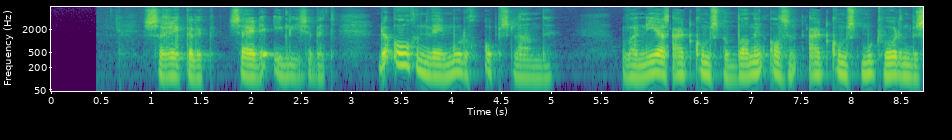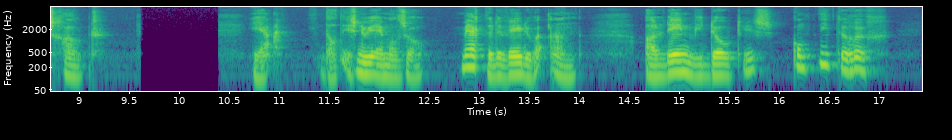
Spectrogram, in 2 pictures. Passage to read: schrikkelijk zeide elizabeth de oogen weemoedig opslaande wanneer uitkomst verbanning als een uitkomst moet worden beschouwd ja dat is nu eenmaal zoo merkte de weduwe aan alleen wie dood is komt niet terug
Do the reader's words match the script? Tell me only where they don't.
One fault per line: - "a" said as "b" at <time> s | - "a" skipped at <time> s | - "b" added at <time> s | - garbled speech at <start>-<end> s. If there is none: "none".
none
